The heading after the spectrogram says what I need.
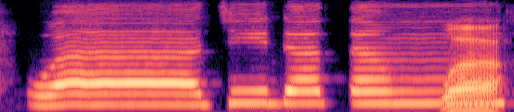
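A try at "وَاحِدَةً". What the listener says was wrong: Wahidatan bukan wajidatan, wahidah.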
